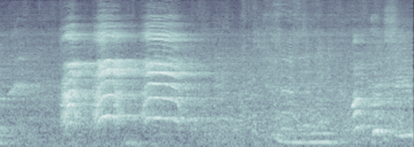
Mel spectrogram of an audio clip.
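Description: A rooster crows in a bird park, two loud drawn-out calls close by, followed by clucking and a lower fowl call, with people chatting over it.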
